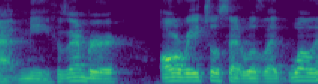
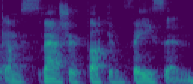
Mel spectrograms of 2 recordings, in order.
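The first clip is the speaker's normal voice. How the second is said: put-on menacing mutter, lower and quieter; 5 semitones lower, 12 dB quieter than usual. Retelling a threat said as another woman arrives: imitating Dolores muttering under her breath. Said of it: "under her breath, Dolores is like".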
